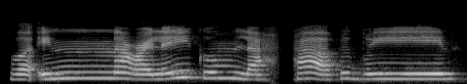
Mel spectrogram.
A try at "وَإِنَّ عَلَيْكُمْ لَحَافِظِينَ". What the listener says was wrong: بہت اچھے، ماشاء اللہ.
